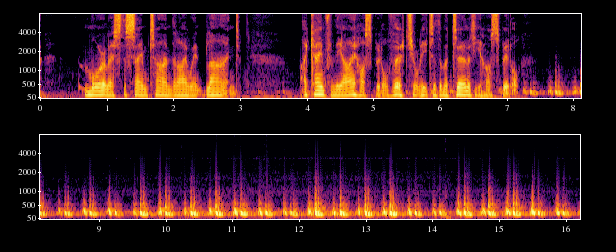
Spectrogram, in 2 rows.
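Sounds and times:
speech: 0:00.7 - 0:03.2, 0:03.9 - 0:07.6
fetal heartbeat on a heart monitor: 0:05.7 - 0:16.2.

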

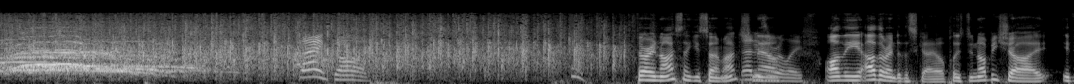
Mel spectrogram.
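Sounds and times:
audience applause: 0:00.0 - 0:06.4
speech: 0:03.2 - 0:03.8, 0:06.4 - 0:10.7.

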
